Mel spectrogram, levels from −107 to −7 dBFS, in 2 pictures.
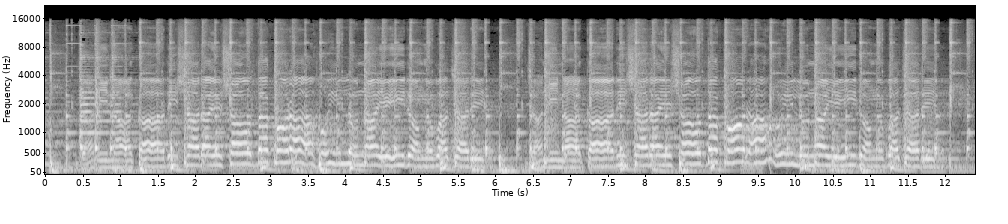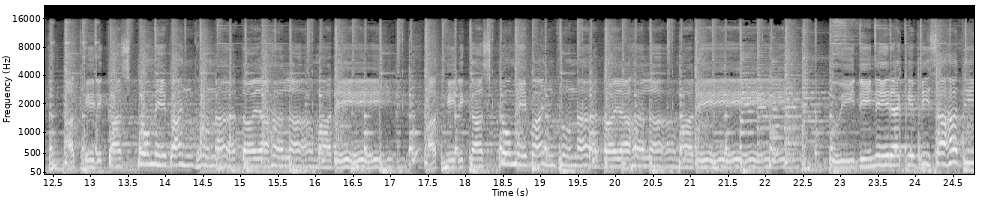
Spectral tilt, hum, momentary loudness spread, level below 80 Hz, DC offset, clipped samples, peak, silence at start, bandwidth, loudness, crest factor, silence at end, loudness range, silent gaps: -4 dB/octave; none; 4 LU; -36 dBFS; under 0.1%; under 0.1%; -2 dBFS; 0 s; 16.5 kHz; -16 LUFS; 14 dB; 0 s; 2 LU; none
